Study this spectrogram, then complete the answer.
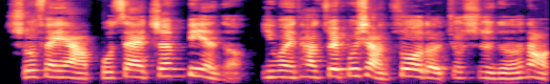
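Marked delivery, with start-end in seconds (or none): none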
